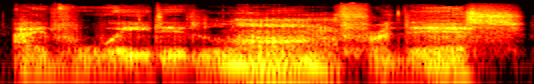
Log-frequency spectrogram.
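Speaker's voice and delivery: very slow, purring, malevolent inhuman voice; purring alien voice. Acted. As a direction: savour every word like a predator. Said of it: "the alien voice, that of the nightmare, purred".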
